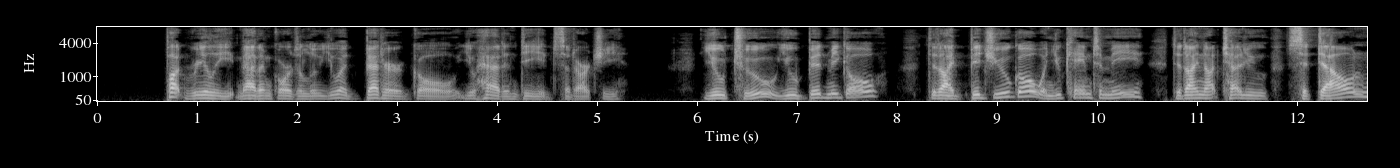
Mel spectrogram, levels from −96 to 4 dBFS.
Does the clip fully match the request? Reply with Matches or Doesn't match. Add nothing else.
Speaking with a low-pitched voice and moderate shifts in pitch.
Matches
